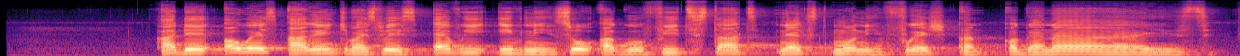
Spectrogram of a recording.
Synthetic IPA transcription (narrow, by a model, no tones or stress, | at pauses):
aɪdeɔlwezaɹẽnd͡ʒmaɪspesɛvɹiivnĩŋsoʔaɪɡofitstatnɛkstmɔnĩŋfɹɛʃãnɔɡanaɪzd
